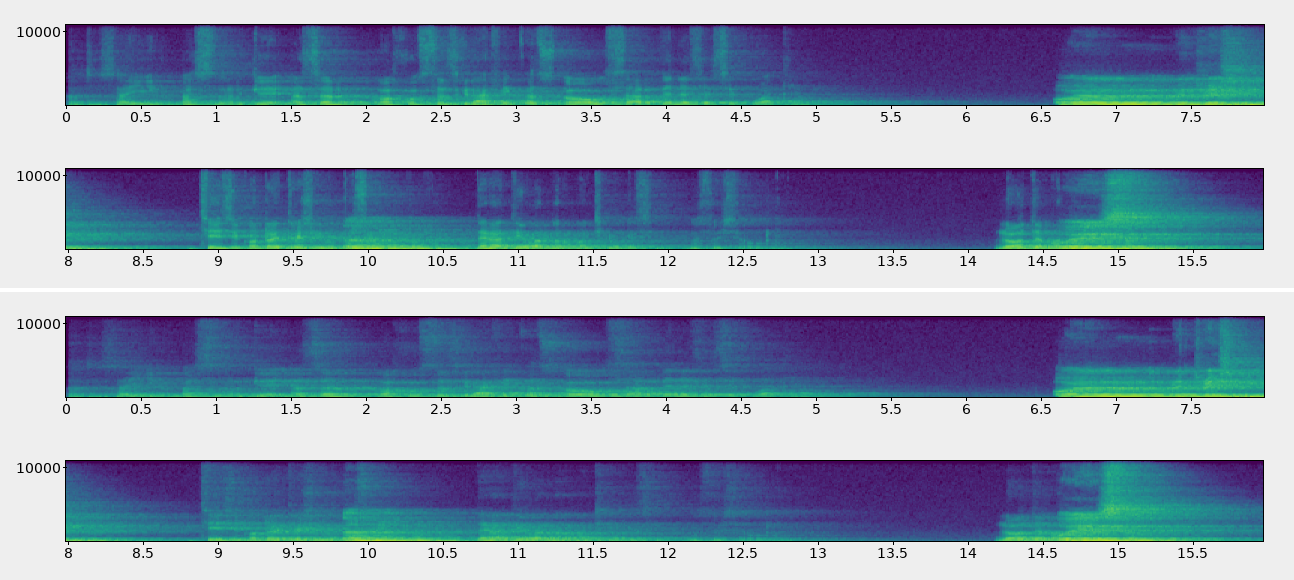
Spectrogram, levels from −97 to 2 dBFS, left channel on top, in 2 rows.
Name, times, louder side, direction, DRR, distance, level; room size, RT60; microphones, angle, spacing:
voice 1, 0.0-5.0 8.9-12.8 14.2-15.2, left 2 dB, 35° left, 4 dB, 0.3 m, -27 dB
voice 2, 6.6-7.9 9.8-10.2 14.6-15.2, equal, 70° right, -5 dB, 1.3 m, -16 dB
5.7 x 5.3 x 3.8 m, 2.5 s
head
